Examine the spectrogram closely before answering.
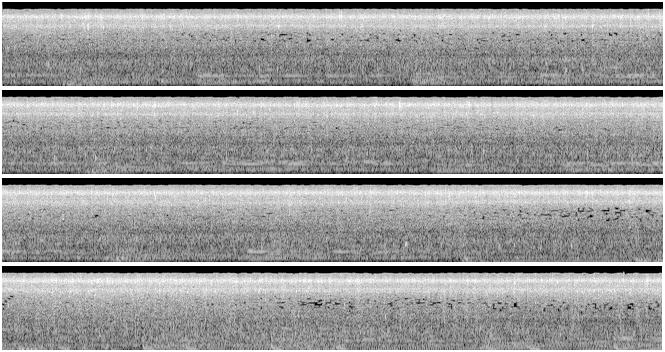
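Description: Small stream waterfall splashing steadily over rocks, with soft background music of held notes; a deeper bass part joins in the second half.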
